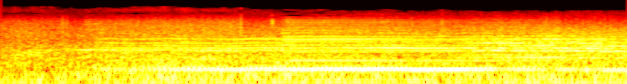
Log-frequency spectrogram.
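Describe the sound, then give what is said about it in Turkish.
Steady engine drone of an approaching bus, a low rumbling hum with a few sustained tonal lines that swells slightly at the start and then holds level. “otobüs geliyor”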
